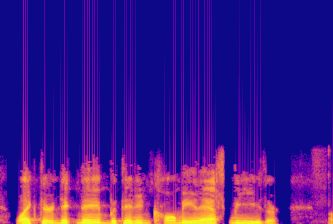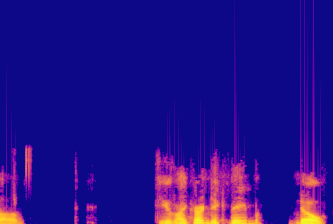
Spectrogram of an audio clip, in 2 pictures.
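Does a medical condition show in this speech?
Yes: cerebral palsy; since birth.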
